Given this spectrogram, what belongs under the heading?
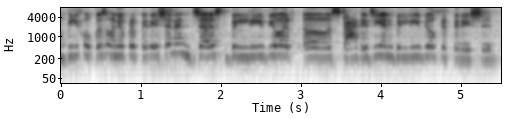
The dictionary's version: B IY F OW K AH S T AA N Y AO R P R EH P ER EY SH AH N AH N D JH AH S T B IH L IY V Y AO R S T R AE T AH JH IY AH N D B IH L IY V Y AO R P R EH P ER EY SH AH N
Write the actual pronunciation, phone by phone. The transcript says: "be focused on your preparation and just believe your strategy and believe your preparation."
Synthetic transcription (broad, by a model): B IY F OW K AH S AA N Y AO R P R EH P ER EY SH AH N AH N D JH AH S T B IH L IY V Y AO R S T R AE T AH JH IY AH N D B IH L IY V Y AO R P R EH P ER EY SH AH N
